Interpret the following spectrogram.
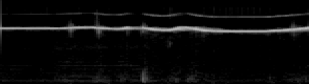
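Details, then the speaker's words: Feedback from a self-built Epiphone Valve Junior-based tube amp head with Billy Gibbons mods, which suffers very low output: above volume seven a loud piercing high whistle holds steady, wavering slightly in pitch; feedback to be investigated before repair. "now it's at seven obviously if I go above seven you're getting that feedback right there which is something we have to look at as well"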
